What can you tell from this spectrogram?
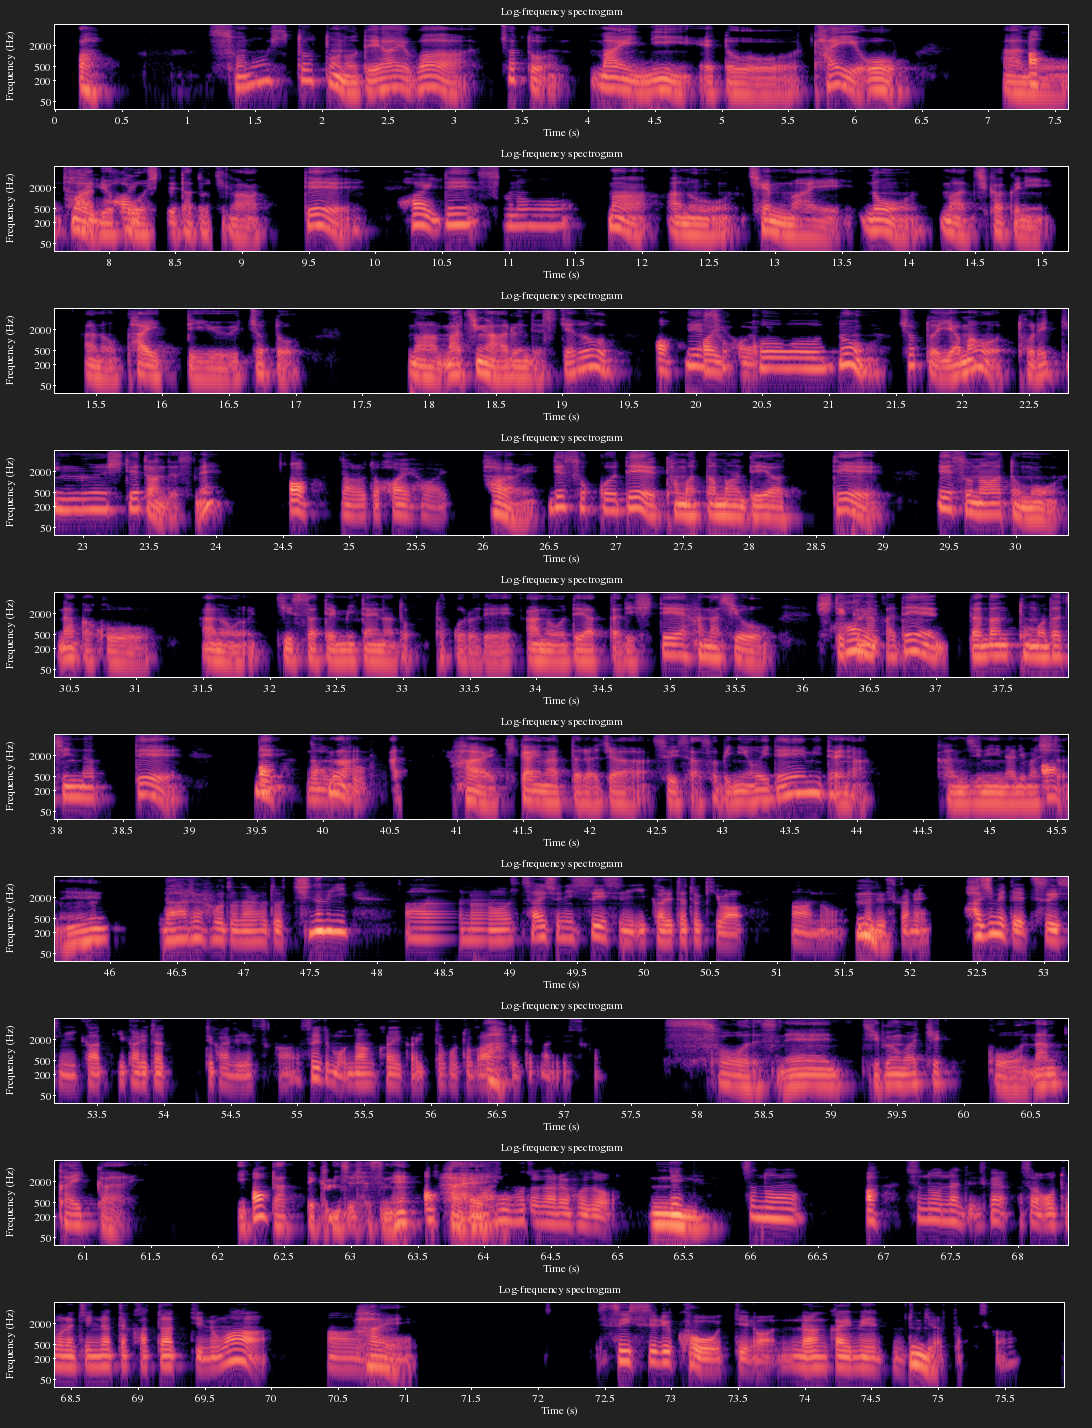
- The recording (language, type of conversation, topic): Japanese, podcast, 最近の自然を楽しむ旅行で、いちばん心に残った瞬間は何でしたか？
- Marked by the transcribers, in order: laughing while speaking: "感じですね。はい"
